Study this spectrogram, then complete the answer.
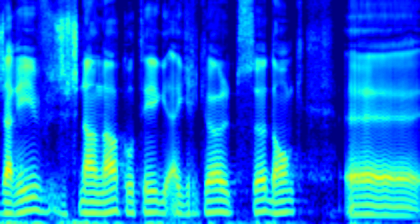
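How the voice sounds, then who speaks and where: A very slow man with a fairly low pitch and a Quebec accent, in a very clean recording with a silent background. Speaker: mixologist and rum expert. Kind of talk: casual chat. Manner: animated.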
